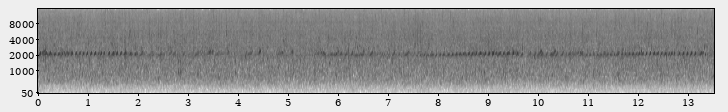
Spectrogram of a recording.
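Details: Kajika frog calling in a clear mountain stream: thin, high, bird-like trilled notes that run on almost without break, swelling near the start and again toward the end, over a steady hiss of rushing water.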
